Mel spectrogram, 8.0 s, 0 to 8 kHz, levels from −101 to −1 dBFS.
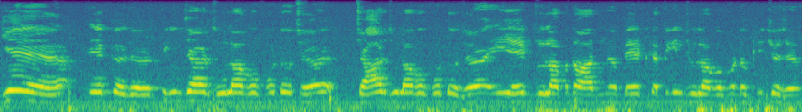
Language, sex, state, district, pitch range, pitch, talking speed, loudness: Marwari, male, Rajasthan, Churu, 185-270 Hz, 195 Hz, 200 wpm, -13 LUFS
